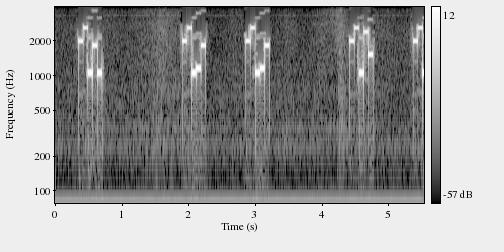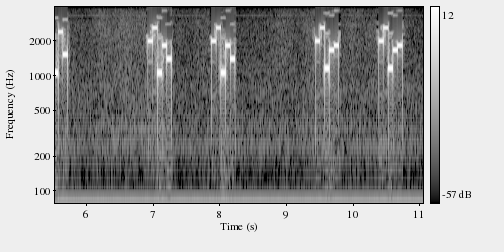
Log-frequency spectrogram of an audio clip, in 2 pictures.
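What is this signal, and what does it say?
Five-tone selective call (ZVEI), heard as quick runs of five tones, tones of about 70 ms. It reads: 88171 88127 88127 88105 88105 88174 88174 88267 88267
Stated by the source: ZVEI five-tone call received by SDR, from audio.f85360.feuerwehr-orlamuende.org, a fire brigade (Feuerwehr Orlamünde) server.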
